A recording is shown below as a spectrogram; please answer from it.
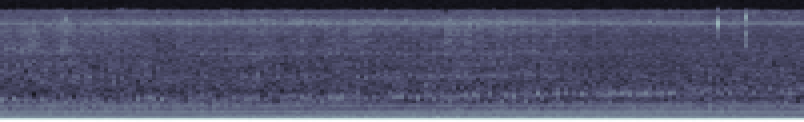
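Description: Steady low electrical hum at mains frequency with a ladder of overtones above it, unchanging throughout.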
